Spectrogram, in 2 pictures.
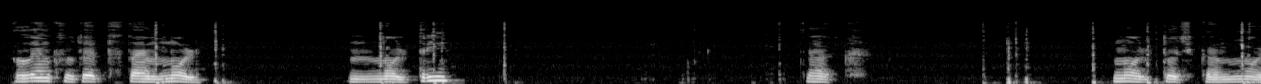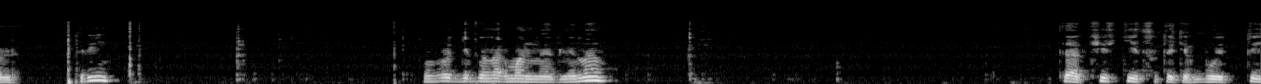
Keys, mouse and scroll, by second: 7.7-14.9 drag, 16.8 shift+middle click, 17.8-19.7 middle drag.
